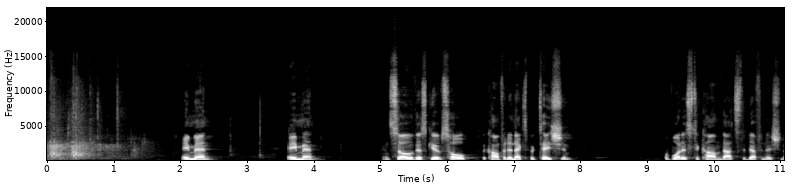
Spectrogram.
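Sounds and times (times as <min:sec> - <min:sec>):
audience clapping: 0:00.0 - 0:02.0
speech: 0:02.0 - 0:02.6, 0:03.6 - 0:04.1, 0:05.0 - 0:08.0, 0:09.3 - 0:11.0.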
